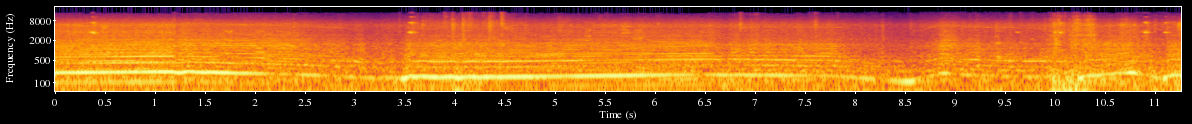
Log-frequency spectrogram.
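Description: Peugeot 106 XSi rally car's four-cylinder engine heard from inside the cabin under hard driving, revs rising and falling with lifts and gear changes. The pitch drops about two seconds in, holds, dips again near the end and then climbs quickly.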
